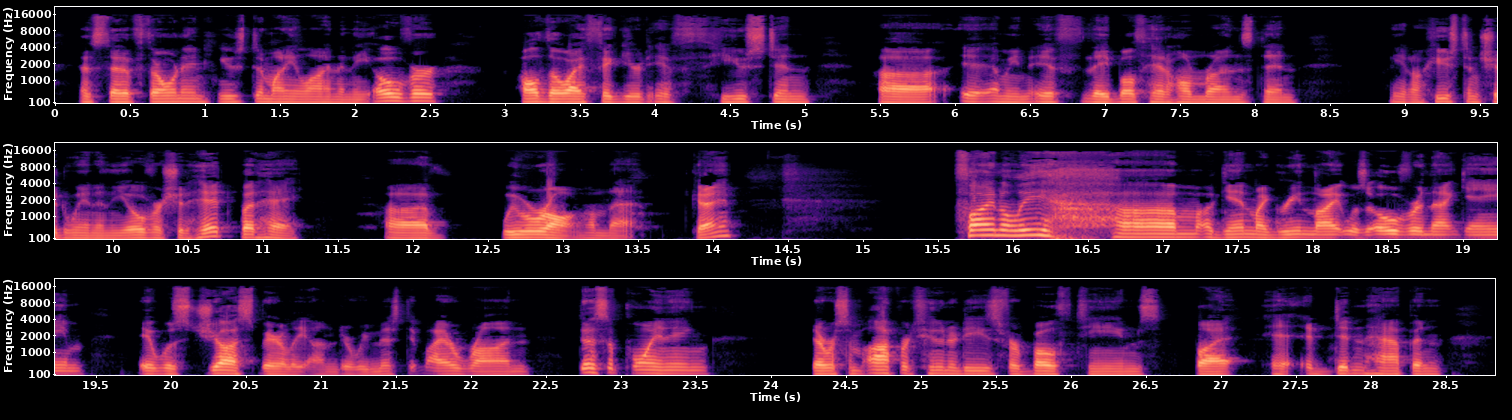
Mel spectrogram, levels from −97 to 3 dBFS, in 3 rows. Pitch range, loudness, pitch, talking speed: 110-130 Hz, -20 LUFS, 115 Hz, 165 wpm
